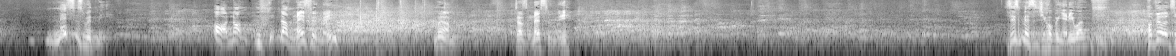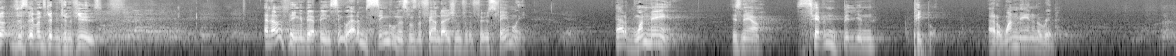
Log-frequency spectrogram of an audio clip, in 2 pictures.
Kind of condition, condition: setting, large echoing room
